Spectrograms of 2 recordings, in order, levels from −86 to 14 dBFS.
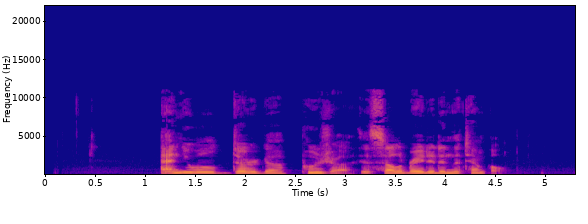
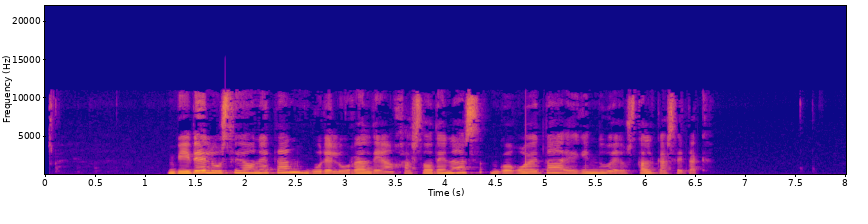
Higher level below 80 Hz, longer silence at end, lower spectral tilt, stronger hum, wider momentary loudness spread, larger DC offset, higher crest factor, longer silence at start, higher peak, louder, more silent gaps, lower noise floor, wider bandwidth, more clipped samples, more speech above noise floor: about the same, -58 dBFS vs -60 dBFS; second, 0.75 s vs 1.4 s; first, -6.5 dB/octave vs -4 dB/octave; neither; about the same, 10 LU vs 11 LU; neither; about the same, 20 dB vs 18 dB; first, 1.15 s vs 0.05 s; about the same, -2 dBFS vs 0 dBFS; second, -21 LUFS vs -17 LUFS; neither; about the same, -72 dBFS vs -69 dBFS; about the same, 11.5 kHz vs 11.5 kHz; neither; about the same, 51 dB vs 52 dB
